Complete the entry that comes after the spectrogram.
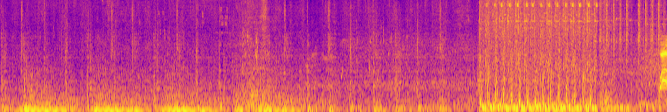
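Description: Gunfire from the online shooter game Blacklight: Retribution: rapid automatic bursts and clicks under game noise, jumping to a dense, loud stretch of sustained firing near the end.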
